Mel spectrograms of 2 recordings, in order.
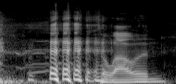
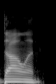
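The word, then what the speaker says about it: Dahlin: Dalalan? Was that how you say it? – Dalin. Rasmus Dalin.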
